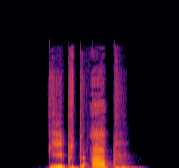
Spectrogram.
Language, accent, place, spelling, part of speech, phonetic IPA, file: German, Germany, Berlin, gibt ab, verb, [ɡiːpt ap], De-gibt ab.ogg
- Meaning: third-person singular present of abgeben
